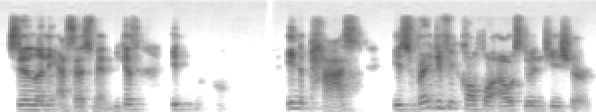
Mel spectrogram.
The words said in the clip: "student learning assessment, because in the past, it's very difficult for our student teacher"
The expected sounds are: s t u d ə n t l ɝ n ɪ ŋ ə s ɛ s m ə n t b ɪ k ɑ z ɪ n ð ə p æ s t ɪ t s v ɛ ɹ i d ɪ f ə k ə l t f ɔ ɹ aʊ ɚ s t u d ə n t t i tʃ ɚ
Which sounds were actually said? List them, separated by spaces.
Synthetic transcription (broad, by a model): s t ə l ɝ n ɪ ŋ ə s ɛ s m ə n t b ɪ k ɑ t ɪ n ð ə p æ s t ɪ t s v ɛ ɹ i d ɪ f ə k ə l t f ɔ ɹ aʊ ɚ s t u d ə n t t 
